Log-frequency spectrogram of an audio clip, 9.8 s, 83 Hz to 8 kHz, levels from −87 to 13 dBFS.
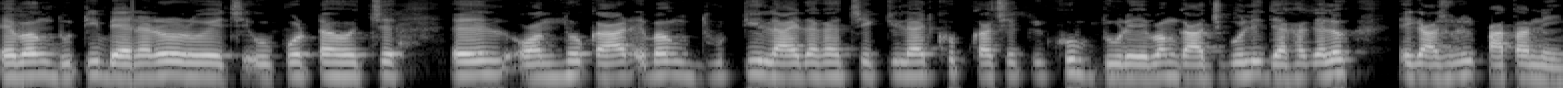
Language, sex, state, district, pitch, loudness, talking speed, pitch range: Bengali, male, West Bengal, North 24 Parganas, 155 Hz, -17 LUFS, 195 wpm, 150-165 Hz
